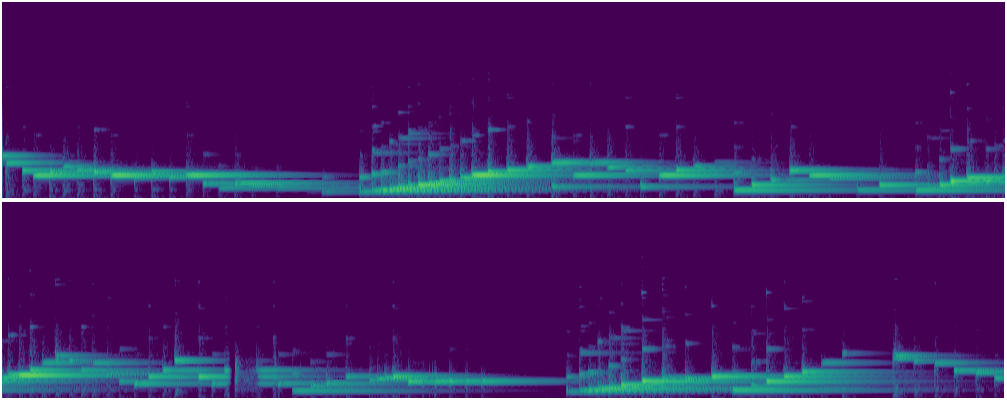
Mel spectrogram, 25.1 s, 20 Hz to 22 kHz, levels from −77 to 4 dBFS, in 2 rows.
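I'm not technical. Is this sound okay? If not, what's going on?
No. At 15.34 to 15.72 seconds there is a call audio freeze. The last sound is stretched into a fading buzz or hiss and briefly drops to silence, then carries on. Nothing is lost. The likely cause is delayed network data.

At 15.93 to 15.95 seconds there is a skip ahead. About a sixth of a second of audio is cut out, and playback jumps forward.

From 17.50 to 18.85 seconds there is a jitter buffer speed-up. The audio plays at about 118% speed and sounds hurried, but the pitch stays the same. About a third of a second is squeezed out.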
